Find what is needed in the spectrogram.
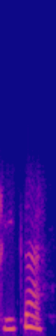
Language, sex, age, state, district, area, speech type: Sindhi, female, 45-60, Delhi, South Delhi, rural, conversation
